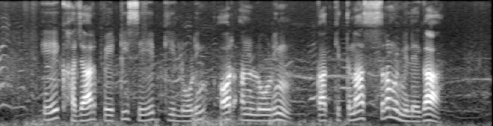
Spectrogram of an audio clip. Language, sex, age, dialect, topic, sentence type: Hindi, male, 41-45, Garhwali, agriculture, question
